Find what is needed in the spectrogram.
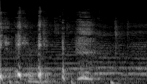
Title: KOMPILASI BATUK ZERO LOGIC TERBARU PART 1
